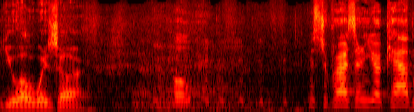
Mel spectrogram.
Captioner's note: laughter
